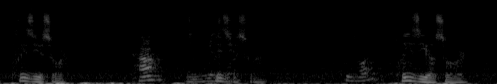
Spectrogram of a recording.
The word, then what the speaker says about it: plesiosaur: It is pronounced. Plesiosaur. Huh? Plesiosaur. Please what? Plesiosaur. Plesiosaurus.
